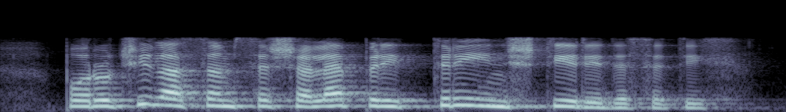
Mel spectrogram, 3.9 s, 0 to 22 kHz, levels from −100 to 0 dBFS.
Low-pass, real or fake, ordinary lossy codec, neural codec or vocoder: 5.4 kHz; real; none; none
